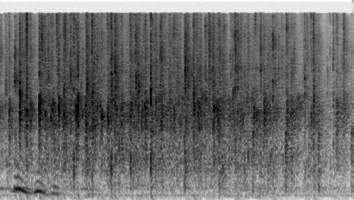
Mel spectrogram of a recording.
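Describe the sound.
An audience breaks into steady applause, a dense crackle of many hands clapping at an even level throughout, with a brief voice heard at the very start before the clapping dominates.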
